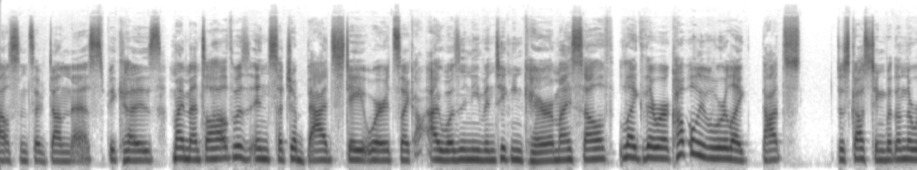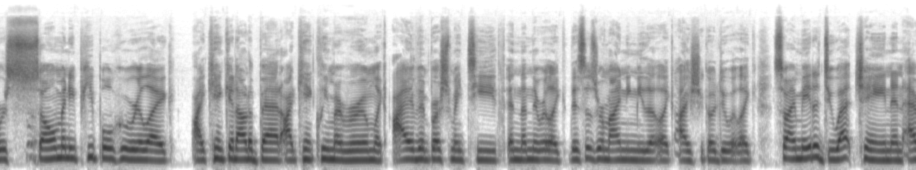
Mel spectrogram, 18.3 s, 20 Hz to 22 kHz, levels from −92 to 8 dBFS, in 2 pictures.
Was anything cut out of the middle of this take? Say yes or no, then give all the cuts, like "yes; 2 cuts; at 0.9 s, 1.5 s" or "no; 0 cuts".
yes; 4 cuts; at 1.6 s, 6.1 s, 11.0 s, 16.8 s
